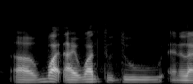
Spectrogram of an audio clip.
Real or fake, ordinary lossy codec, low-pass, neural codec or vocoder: fake; none; none; codec, 16 kHz, 2 kbps, X-Codec, WavLM features, trained on Multilingual LibriSpeech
